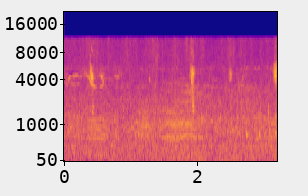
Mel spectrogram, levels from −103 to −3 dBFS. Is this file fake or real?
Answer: real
